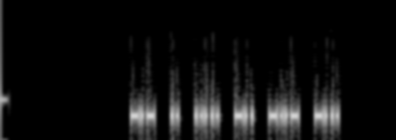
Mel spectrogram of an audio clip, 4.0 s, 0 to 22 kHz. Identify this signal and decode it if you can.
Morse code, heard as a keyed tone, about 46 wpm, spaced as for 32 wpm, 700 Hz. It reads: KI5DXB
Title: USA Call Signs - 2x Character Spacing - 45wpm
